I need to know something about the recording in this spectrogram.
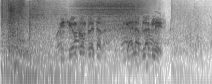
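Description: A game jingle plays as a mission ends.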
